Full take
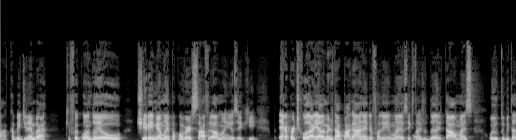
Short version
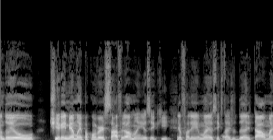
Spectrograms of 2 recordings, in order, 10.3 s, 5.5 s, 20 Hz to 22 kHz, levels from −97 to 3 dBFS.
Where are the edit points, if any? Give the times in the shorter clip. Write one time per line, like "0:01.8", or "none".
0:03.5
